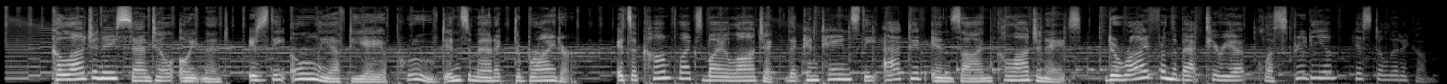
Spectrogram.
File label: authoritative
